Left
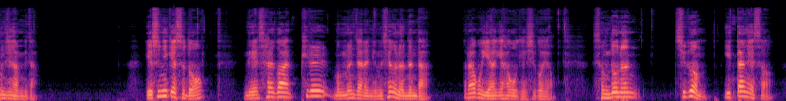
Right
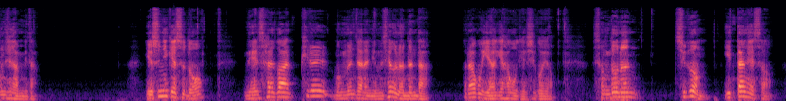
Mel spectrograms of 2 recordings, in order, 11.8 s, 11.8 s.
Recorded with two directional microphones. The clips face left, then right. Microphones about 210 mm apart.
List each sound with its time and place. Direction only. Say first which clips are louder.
0.0 s speech: left 7 dB; 45° left (ahead or behind)
1.9 s speech: left 7 dB; 45° left (ahead or behind)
